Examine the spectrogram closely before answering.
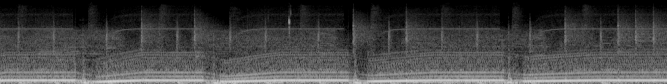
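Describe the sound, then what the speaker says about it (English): A mini truck engine revs hard under acceleration, climbing in pitch through each gear and dropping briefly at every shift, four strong upshifts in a steady rhythm, loud and close with no talk. "We're going to actually shift through the gears on this one."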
